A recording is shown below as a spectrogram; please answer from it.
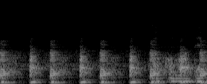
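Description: Background music: a steady pattern of short, quickly fading notes, about four a second.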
